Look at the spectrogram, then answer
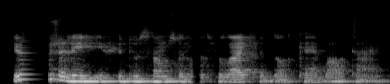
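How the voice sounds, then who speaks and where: Speaking at a moderate pace, a man's voice carries audible echo from the room. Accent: Russian. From Belarus. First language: Russian. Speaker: life coach and trainer. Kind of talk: interview.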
